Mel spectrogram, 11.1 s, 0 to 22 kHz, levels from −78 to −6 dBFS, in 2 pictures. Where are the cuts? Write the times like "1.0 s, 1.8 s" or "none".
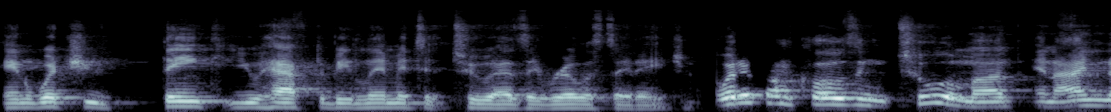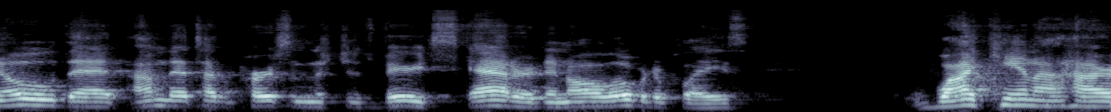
3.6 s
